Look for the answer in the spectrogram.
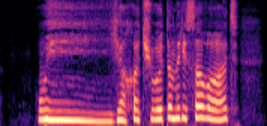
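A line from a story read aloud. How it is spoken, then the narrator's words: Squeaking. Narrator (Russian): пискнула сзади Нагма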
